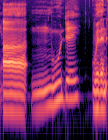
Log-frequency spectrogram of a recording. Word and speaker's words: Nwude: Nwude. With an N. But yeah, are you Emmanuel? But how are you doing it? It's an N, but the pronunciation's a little bit different.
